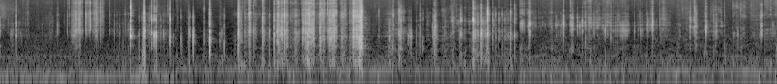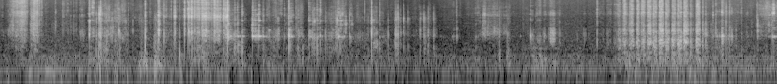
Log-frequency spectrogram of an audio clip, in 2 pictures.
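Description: Hard plastic toy fruit and vegetables handled on a table: scattered light plastic clicks and knocks, with several rasping rips as the Velcro-joined halves of a toy kiwi and pepper are pulled apart, the longest rips in the second half.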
